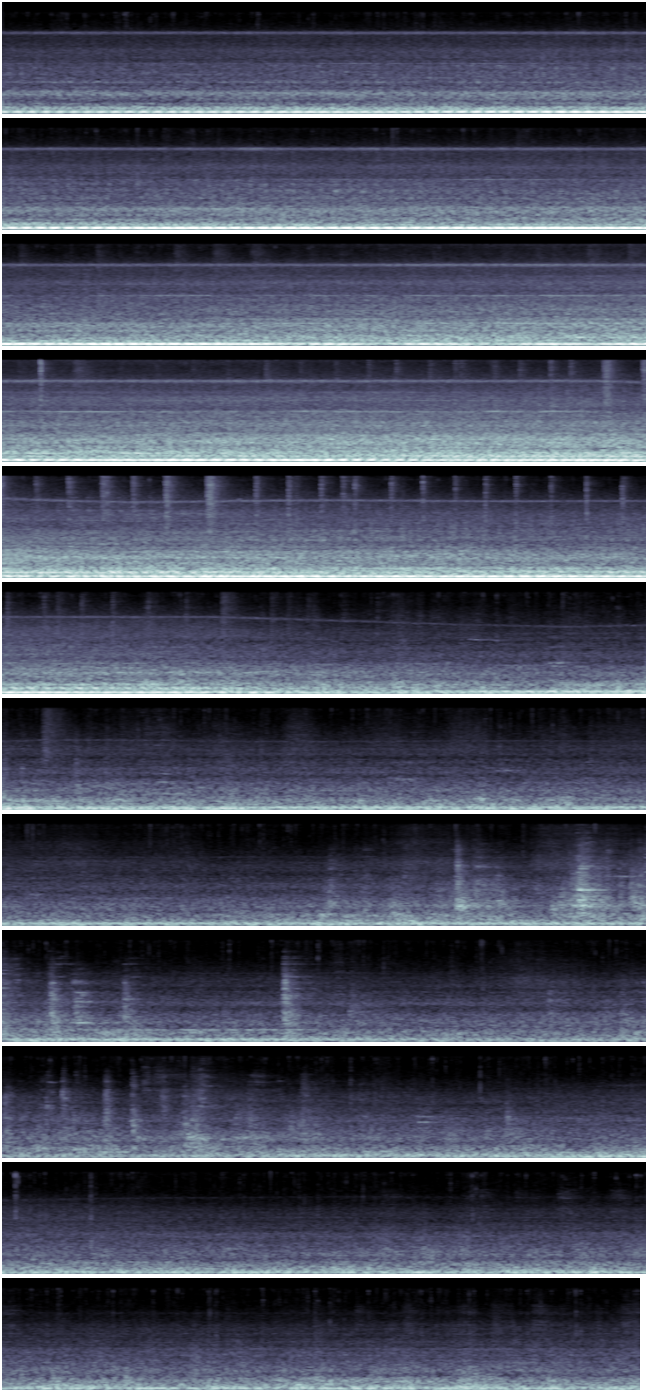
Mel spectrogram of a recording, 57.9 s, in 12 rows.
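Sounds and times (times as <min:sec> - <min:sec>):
diesel locomotive rumble: 0:00.0 - 0:57.9
freight train rolling over trestle: 0:00.0 - 0:57.9.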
